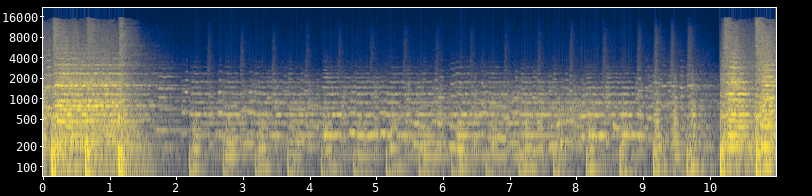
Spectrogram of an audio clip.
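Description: Brass band playing a march. Loud full-band playing drops about a second in to a softer passage, with short accented notes about two a second, and builds again near the end.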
